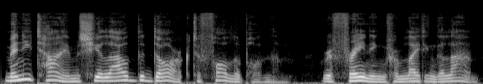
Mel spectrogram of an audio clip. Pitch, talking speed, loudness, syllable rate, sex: 145 Hz, 185 wpm, -17 LUFS, 5.2 syllables/s, male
